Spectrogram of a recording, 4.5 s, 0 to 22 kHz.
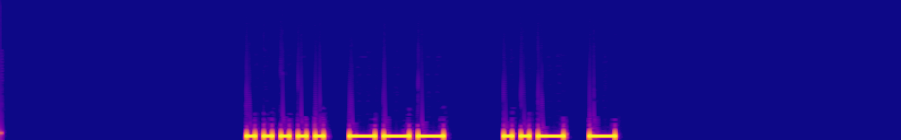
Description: Morse code, heard as a keyed tone, about 28 wpm, 700 Hz. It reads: 5O UT
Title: Winter Field Day Exchanges 28wpm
